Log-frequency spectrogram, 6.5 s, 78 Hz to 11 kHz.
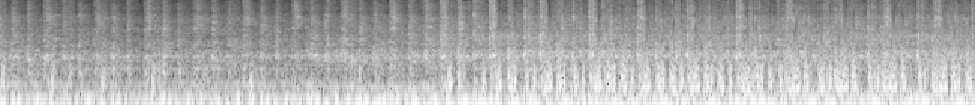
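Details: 1980 Sierra C15, junkyard L31 Vortec 350 (130k-mile pistons/rods, 9.5:1), Summit K1107 .488/.510 lift cam, Performer RPM intake, 600 Holley, Flowtech headers, Thrush turbo mufflers; cold idle: choppy, uneven lope near three beats per second from large cam; mic clipping.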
